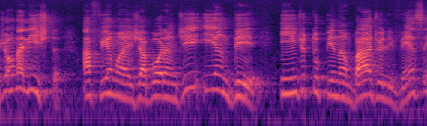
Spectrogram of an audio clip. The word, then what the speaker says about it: tupinambá: No item B, o acento do termo no tupinambá se justifica porque a sílaba tônica recai na penúltima? Não, gente, ela cai na última. É uma palavra oxítona.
